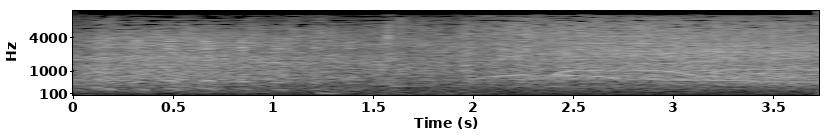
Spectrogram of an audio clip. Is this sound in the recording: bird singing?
no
